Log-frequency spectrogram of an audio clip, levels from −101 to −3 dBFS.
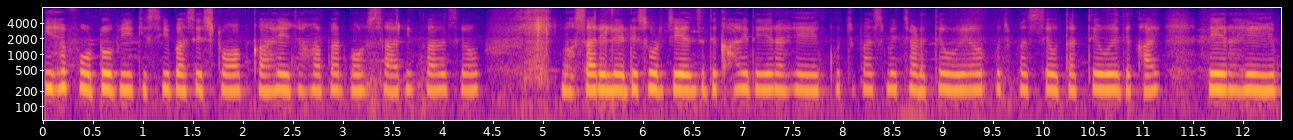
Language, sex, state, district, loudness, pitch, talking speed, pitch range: Hindi, female, Chhattisgarh, Kabirdham, -28 LUFS, 215 Hz, 180 wpm, 210-220 Hz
